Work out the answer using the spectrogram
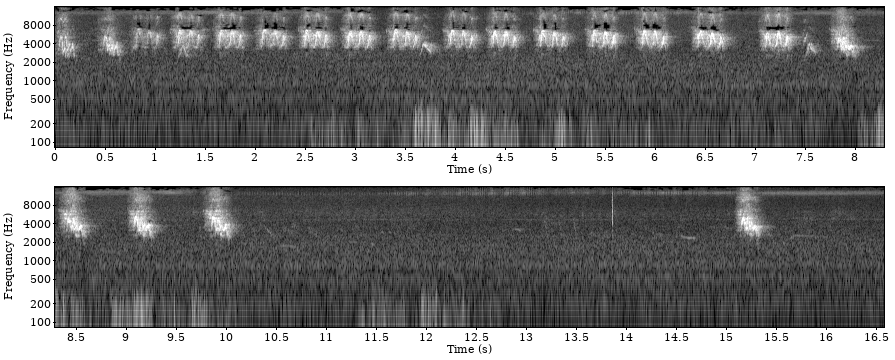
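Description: A bird calling a rapid, even series of short, high, downward-sweeping chirps, about three a second, that stops about ten seconds in, followed by one more chirp near the end. A few low rumbles sound in between.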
